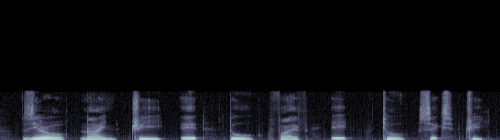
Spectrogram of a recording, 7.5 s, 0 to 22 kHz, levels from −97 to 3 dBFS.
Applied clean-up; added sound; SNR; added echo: none; none; none; none.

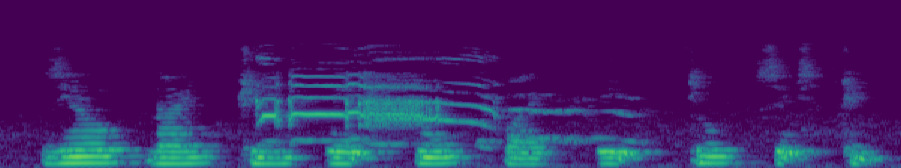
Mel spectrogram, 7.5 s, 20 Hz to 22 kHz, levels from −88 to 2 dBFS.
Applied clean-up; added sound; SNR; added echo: classical method WPE with log-MMSE.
